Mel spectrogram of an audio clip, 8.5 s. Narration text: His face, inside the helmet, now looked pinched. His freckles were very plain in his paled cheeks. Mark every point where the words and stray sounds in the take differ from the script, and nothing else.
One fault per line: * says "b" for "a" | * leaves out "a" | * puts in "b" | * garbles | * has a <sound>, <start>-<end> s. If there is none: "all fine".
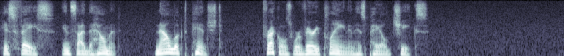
* leaves out "His"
